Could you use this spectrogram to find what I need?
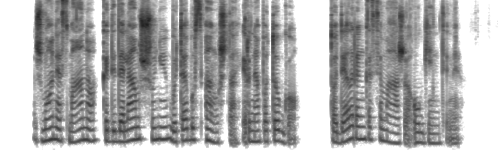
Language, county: Lithuanian, Klaipėda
